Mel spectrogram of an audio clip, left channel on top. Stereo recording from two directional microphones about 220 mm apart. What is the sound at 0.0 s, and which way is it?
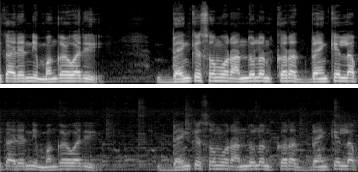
Speech, 45° left (ahead or behind).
